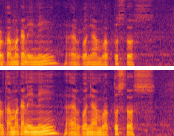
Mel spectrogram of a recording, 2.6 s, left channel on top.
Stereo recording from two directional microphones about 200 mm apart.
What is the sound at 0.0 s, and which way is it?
Speech, 55° right (ahead or behind).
